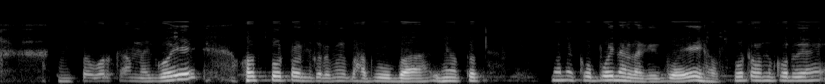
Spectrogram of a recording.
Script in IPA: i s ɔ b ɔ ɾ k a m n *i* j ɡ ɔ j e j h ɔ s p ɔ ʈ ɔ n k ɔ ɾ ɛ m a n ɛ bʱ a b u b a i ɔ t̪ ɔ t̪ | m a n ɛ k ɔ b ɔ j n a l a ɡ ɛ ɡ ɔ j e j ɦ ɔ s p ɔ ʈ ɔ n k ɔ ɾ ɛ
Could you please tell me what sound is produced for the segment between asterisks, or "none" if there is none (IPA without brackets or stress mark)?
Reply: a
